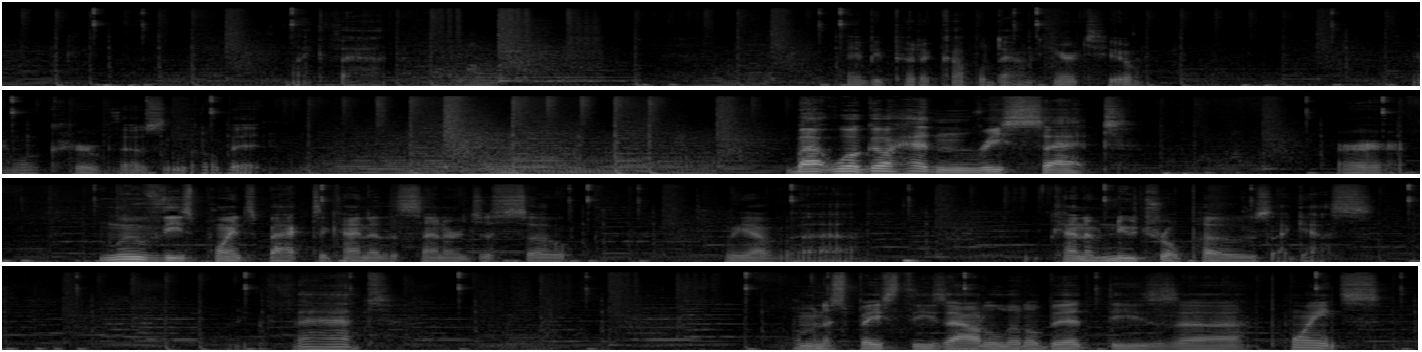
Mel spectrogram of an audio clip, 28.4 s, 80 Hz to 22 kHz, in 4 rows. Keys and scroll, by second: 0.5 c, 3.2 a, 6.2 c, 11.2 g, 12.9 g, 14.2 t.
